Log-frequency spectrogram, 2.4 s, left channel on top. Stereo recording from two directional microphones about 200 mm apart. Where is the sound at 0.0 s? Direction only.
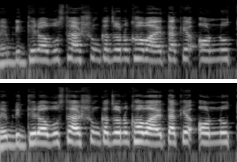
15° right (ahead or behind).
